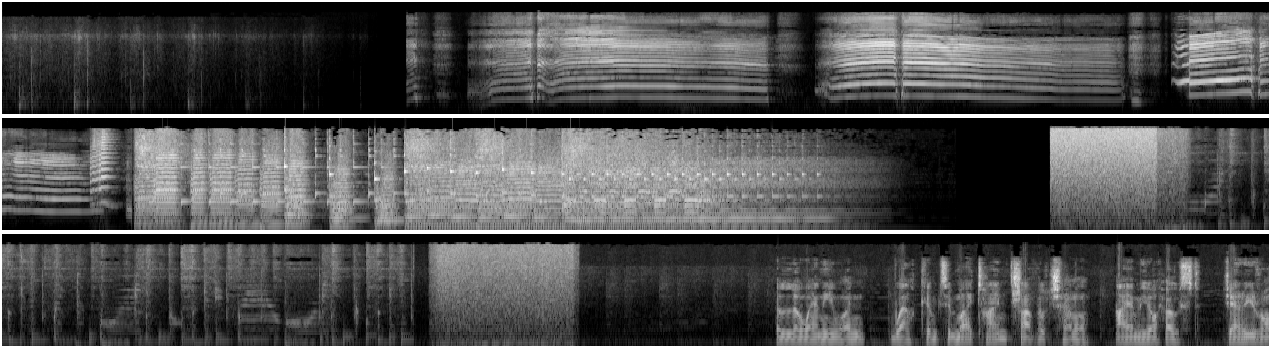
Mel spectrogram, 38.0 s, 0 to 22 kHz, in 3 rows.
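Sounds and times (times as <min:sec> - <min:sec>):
music with a steady beat: 0:14.0 - 0:21.3
television static hiss: 0:23.2 - 0:24.6, 0:29.6 - 0:31.1.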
